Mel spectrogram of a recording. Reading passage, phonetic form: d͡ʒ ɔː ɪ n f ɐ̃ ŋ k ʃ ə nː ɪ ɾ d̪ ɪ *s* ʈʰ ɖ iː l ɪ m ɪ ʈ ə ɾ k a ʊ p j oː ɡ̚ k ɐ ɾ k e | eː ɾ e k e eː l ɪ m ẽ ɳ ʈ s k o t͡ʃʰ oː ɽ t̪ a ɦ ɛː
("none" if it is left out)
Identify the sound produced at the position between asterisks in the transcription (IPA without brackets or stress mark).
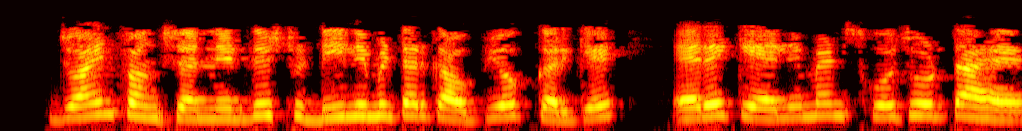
ʃ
